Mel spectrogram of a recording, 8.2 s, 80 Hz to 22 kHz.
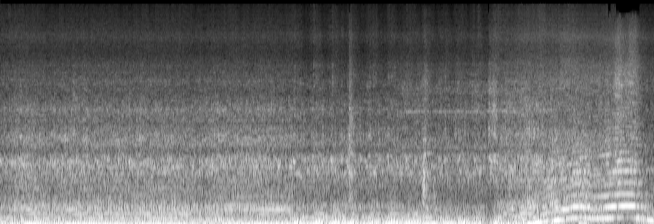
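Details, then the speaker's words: Toyota 7M-GTE just reassembled after rebuild, TPS calibrated, cold start (still poor): heavy low lumpy loping idle around 400 rpm, revs sag and wander as if about to stall; rough idle. "yeah it's about to die so i've just started up again but uh yeah straight away good times and uh ignoring the horrible noises it was making as i was trying to idle at like 400 rpm"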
